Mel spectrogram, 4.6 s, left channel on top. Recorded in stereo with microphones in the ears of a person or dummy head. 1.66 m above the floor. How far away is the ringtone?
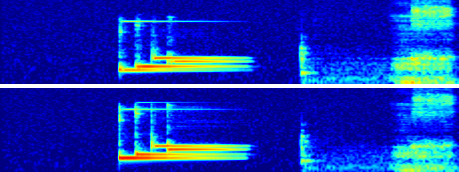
About 1.5 m.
